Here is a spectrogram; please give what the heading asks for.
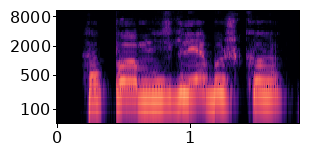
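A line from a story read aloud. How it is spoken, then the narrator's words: Pleading. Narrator (Russian): взмолилась жена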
